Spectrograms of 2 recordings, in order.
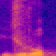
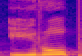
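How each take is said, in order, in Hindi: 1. इस शब्द की शुरुआत य ध्वनि से होती है। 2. इस शब्द की शुरुआत एक सादी स्वर ध्वनि से होती है। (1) "इसको हम य पढ़ते हैं" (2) "अगर ये वोवेल साउंड आता"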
